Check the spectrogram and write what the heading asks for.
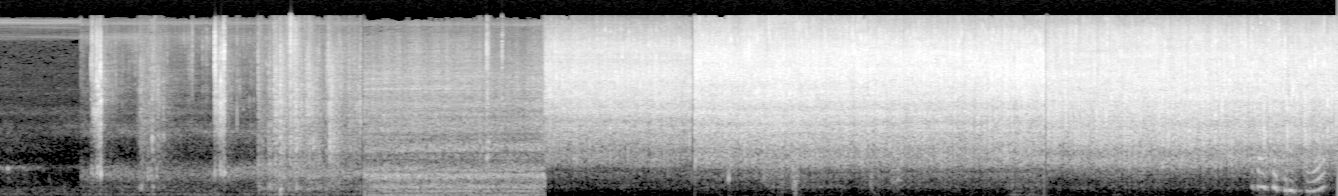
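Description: Pesto-coated spinach fettuccine frying in a pan: a few sharp clicks of handling, then a sizzle that builds and becomes loud and steady about seven seconds in.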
